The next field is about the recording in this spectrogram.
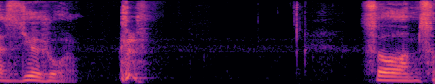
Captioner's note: clears his throat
